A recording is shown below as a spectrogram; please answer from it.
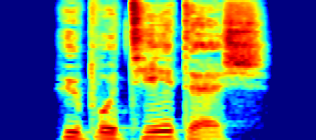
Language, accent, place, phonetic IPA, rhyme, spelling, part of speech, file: German, Germany, Berlin, [hypoˈteːtɪʃ], -eːtɪʃ, hypothetisch, adjective, De-hypothetisch.ogg
- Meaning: hypothetic, hypothetical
